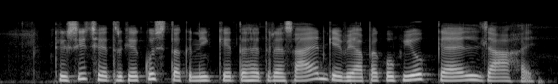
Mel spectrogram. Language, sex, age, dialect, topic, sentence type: Magahi, female, 41-45, Southern, agriculture, statement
